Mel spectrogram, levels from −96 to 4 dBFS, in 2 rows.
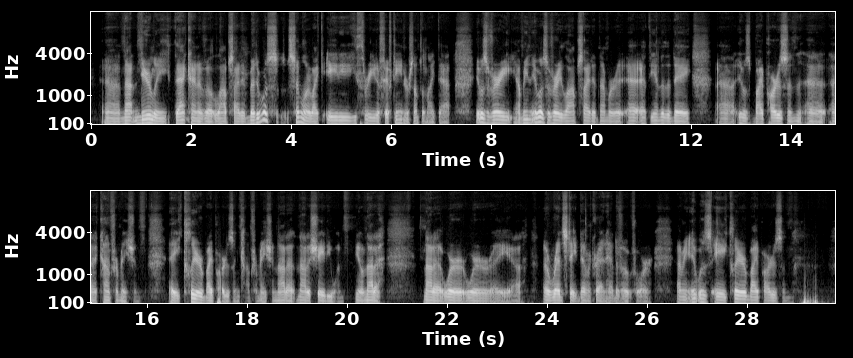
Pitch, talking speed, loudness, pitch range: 105 Hz, 160 wpm, -21 LUFS, 90-125 Hz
